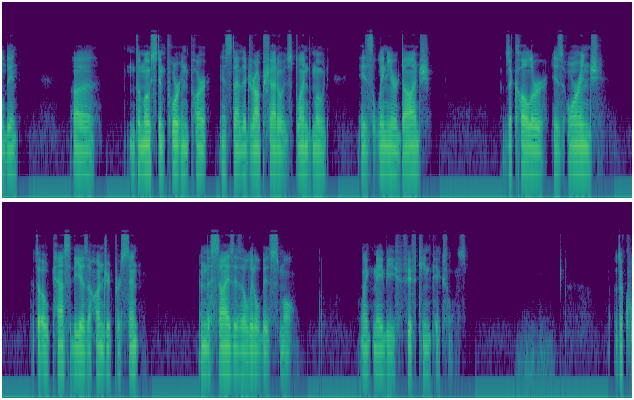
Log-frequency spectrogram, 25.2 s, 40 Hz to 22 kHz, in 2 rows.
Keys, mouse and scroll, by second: 6.3 click, 8.9 click, 10.1 click, 11.9 click, 16.6 click, 18.4 click, 20.1 click, 20.2 click, 20.5-21.5 typing, 24.8 click.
